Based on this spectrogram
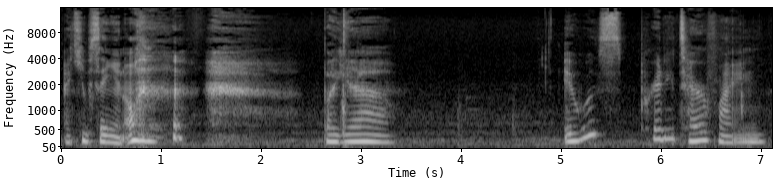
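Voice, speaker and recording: A woman vlogger telling a casual story, often dropping to a hushed whisper and swearing freely. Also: medium pitch, takes it slowly, vocal fry, long pauses, slight background noise.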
